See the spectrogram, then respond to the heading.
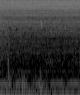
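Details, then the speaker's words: Freightliner big rig, engine off: steady high-pitched hiss of compressed air leaking from the air horn, found after searching all over the truck; owner plans to remove and fix it. "No, I've never heard it before, but I can definitely hear it now. Air is leaking out of the air horn."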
